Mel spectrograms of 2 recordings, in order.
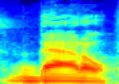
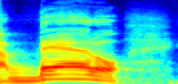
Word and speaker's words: battle: Y se pronuncia como ea, battle.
